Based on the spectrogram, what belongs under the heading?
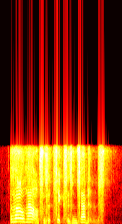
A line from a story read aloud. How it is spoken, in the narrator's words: he said crossly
